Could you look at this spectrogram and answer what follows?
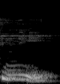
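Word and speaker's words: knee: fail to ही ह नी यहां पे जब कभी भी के एन साथ में आए तो के साइलेंट होता है तो दीपक फेल टू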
